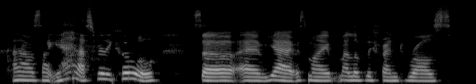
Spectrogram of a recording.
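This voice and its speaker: A woman with a Yorkshire accent, fairly low in pitch, with fairly even intonation at a moderate pace, in a very clean recording with a silent background. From West Yorkshire, northern England. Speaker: tarot card reader and stage actor. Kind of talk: casual chat.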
